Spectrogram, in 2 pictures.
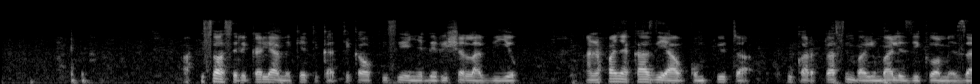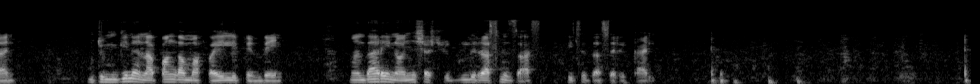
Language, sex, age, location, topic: Swahili, male, 18-24, Nakuru, government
